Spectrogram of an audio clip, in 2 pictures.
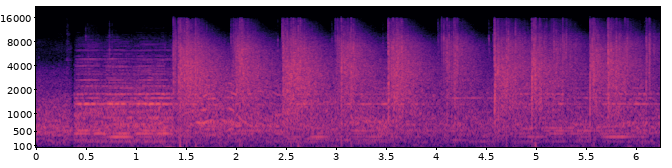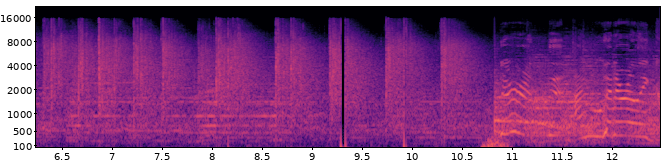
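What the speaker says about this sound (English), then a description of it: "They got whips, y'all." Whips crack in a Munich Oktoberfest beer tent, a long run of loud sharp snaps in a steady rhythm over crowd noise and music.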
